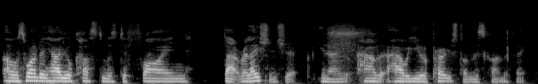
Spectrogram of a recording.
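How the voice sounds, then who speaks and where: Man, nasal from a cold, rambling and hesitant, medium pitch, muffled dry sound. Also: fairly even intonation, fast, creaky, dark tone, no echo. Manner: rambling, hesitant, many fillers. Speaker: panel guest. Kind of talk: casual video call discussion. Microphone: computer microphone on video call. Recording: dull dry video call audio.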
